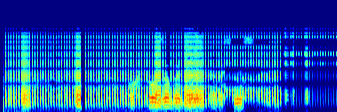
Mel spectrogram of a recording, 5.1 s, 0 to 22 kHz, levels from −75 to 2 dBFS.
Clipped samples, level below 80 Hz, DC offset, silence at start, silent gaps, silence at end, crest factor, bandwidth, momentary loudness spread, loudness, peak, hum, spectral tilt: under 0.1%; -60 dBFS; under 0.1%; 0.1 s; none; 0.45 s; 20 dB; 9.2 kHz; 13 LU; -20 LUFS; 0 dBFS; none; -4 dB/octave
